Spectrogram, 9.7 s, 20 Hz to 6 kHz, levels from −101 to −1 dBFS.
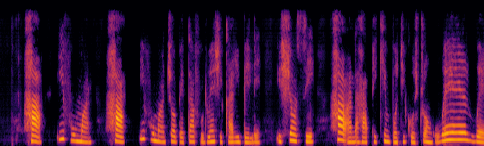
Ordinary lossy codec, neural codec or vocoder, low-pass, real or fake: none; codec, 16 kHz, 4 kbps, X-Codec, WavLM features, trained on Multilingual LibriSpeech; 5.4 kHz; fake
